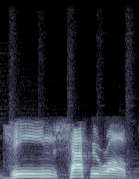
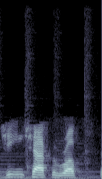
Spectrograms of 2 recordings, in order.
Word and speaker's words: Jean Shafiroff: Her name is Jean Shafiroff. Jean Shafiroff. Let me spell it for you. Jean, J-E-A-N, Shafiroff, S-H-A-F-I-R-O-F-F.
